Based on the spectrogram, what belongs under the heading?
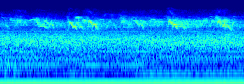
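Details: House martins at their nest give brief, high twittering chirps in small bursts, scattered across a few seconds against a soft steady background hiss.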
